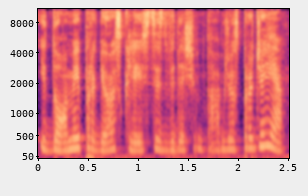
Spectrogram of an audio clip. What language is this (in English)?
Lithuanian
